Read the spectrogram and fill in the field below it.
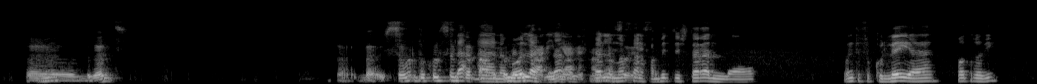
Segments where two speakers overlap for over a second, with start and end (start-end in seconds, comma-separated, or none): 4.5-6.6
